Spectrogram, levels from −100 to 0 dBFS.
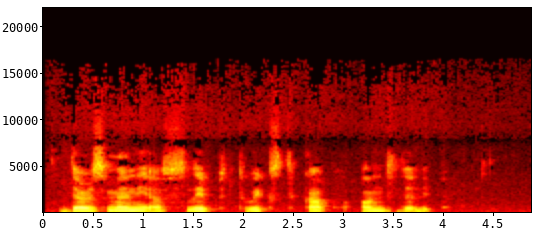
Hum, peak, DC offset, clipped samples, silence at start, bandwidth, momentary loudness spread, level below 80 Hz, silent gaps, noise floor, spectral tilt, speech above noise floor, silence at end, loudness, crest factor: none; -2 dBFS; under 0.1%; under 0.1%; 0.15 s; 14.5 kHz; 14 LU; -60 dBFS; none; -58 dBFS; -6 dB/octave; 39 dB; 0.85 s; -20 LUFS; 18 dB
